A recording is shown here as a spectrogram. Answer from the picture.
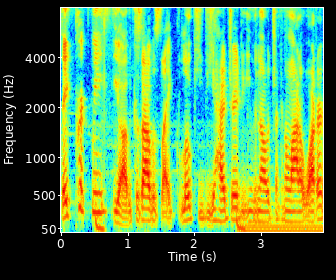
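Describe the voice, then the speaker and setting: A woman at a very fast pace with music in the background. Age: 20s. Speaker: vlogger. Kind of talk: casual chat. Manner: animated.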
